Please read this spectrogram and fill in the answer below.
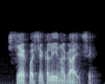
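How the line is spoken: Gloomy. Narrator (Russian): мрачно сказал атаман

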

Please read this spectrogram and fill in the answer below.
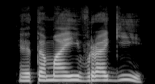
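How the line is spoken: Growled, losing restraint. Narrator (Russian): уже не сдерживаясь, прорычал

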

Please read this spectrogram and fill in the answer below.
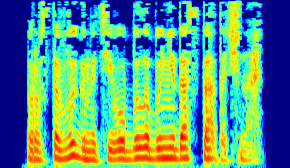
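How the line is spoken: Spiteful words through teeth. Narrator (Russian): Злобно процедил

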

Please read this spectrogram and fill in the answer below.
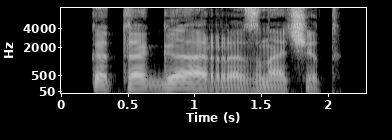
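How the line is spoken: Drawled by sorcerer. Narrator (Russian): протянул колдун

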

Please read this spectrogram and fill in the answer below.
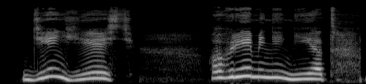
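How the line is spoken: Grumbling mutter. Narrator (Russian): буркнула

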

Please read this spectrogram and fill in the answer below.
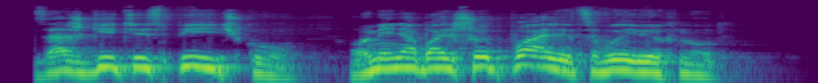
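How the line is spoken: Grim sailor shouting. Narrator (Russian): крикнул матрос Парсонс, смуглый и мрачный рулевой

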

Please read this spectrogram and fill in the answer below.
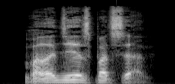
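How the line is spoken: Older man's hoarse rasp. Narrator (Russian): прохрипел мужчина с седыми висками

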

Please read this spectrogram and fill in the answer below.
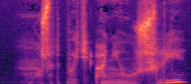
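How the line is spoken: Timid whisper. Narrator (Russian): осмелился прошептать Кристиан

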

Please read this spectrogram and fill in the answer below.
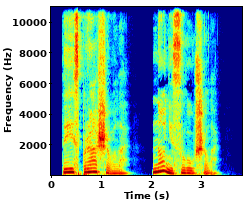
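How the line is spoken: Sigh. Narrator (Russian): вздохнула Тиган

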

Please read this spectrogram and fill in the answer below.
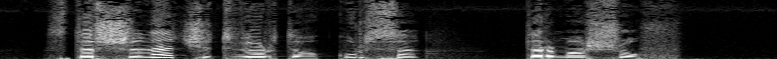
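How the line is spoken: Through clenched teeth. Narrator (Russian): катнув желваки, процедил курсант

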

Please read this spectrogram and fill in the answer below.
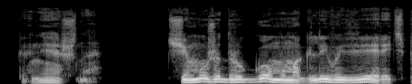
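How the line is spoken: Crushed, despondent voice. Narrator (Russian): произнес он убитым голосом

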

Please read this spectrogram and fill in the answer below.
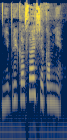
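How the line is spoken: Woman screaming. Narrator (Russian): кричала женщина

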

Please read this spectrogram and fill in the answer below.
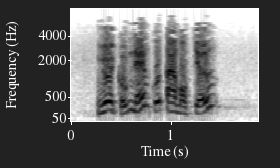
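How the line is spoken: Sharp shout. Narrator (Vietnamese): quát

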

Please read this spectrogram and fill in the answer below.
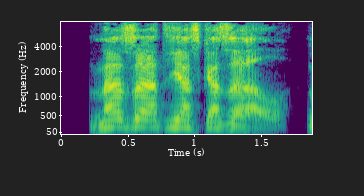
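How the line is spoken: Roared. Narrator (Russian): взревел Готрек

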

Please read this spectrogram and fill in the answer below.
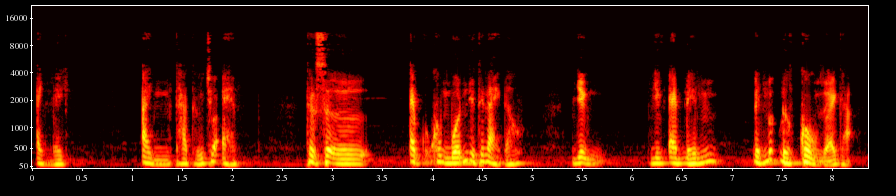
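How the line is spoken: Muttering. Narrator (Vietnamese): Sau đó anh lẩm bẩm

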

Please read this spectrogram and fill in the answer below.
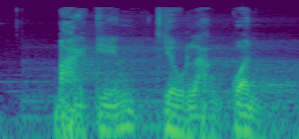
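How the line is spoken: Hoarse undead voice. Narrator (Vietnamese): Quỷ thi dùng giọng khàn khàn nói

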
